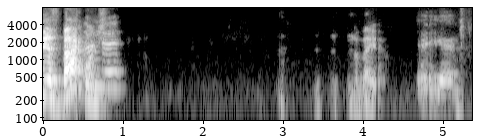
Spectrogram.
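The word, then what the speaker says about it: Nevaeh: Naveah. There you go. How do you spell it?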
